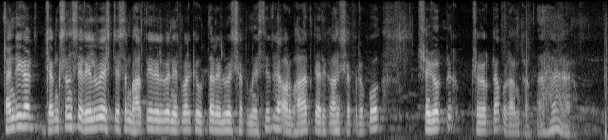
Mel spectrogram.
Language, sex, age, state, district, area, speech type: Hindi, male, 30-45, Bihar, Muzaffarpur, rural, read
